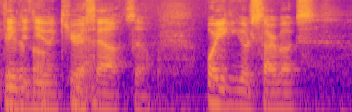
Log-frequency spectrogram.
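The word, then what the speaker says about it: Curaçao: Any recommendations for Caraco? Carousel. Oh, I got to say it correctly. Curacao.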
